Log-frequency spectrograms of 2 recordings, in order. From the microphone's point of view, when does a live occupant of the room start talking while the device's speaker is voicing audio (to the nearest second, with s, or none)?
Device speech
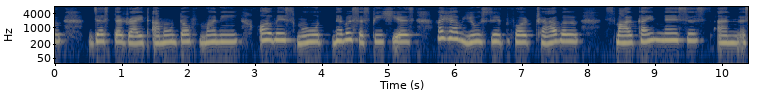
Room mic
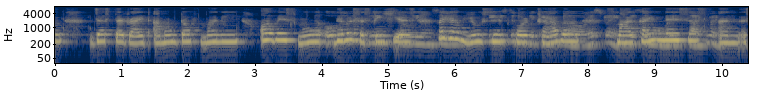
4 s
